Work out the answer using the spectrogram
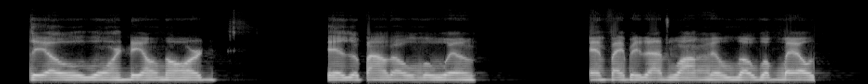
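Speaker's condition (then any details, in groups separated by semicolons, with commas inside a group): Laryngectomy, total laryngectomy with electrolarynx; electric wand held to throat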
